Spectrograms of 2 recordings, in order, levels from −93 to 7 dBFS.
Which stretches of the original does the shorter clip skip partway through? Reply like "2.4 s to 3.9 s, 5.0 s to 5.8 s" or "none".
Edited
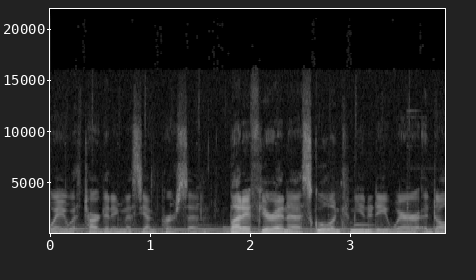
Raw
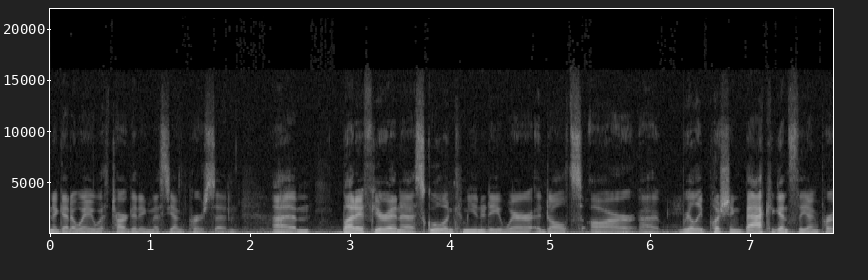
1.9 s to 2.8 s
